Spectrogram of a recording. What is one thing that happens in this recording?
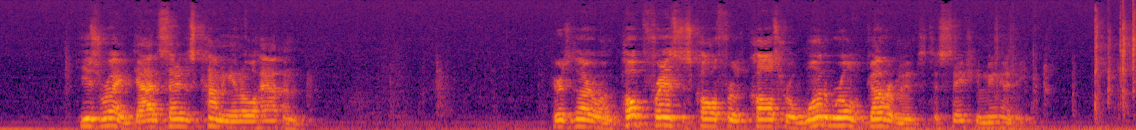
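A middle-aged man speaks calmly into a microphone in a hall with some echo.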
